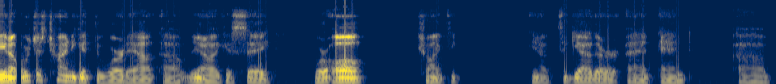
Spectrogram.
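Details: Woman with aphasia after a stroke, a member of an aphasia support group; word errors are heard; aphasia.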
